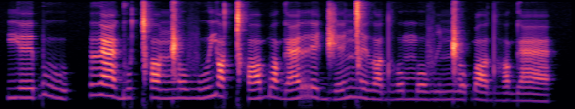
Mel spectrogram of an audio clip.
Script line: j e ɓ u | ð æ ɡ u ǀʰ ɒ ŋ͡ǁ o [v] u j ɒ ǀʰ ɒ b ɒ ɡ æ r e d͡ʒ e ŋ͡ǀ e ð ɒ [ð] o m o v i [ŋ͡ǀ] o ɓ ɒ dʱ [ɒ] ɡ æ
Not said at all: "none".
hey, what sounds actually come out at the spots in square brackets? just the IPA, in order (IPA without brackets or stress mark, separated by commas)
v, dʱ, ŋ͡ǁ, ɒ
